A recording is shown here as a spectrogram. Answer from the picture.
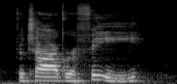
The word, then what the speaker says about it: photograph: Photograph. Photograph. I'm stressing the first syllable, right? – Right, A three-syllable word.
